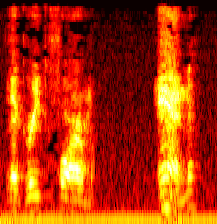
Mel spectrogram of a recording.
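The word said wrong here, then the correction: hen (ἕν): or hen actually, I'm sorry, meaning one, it's pronounced hen, because over the epsilon, there's a rough breathing mark. So, epsilon nu with a comma that is rough is pronounced hen.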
